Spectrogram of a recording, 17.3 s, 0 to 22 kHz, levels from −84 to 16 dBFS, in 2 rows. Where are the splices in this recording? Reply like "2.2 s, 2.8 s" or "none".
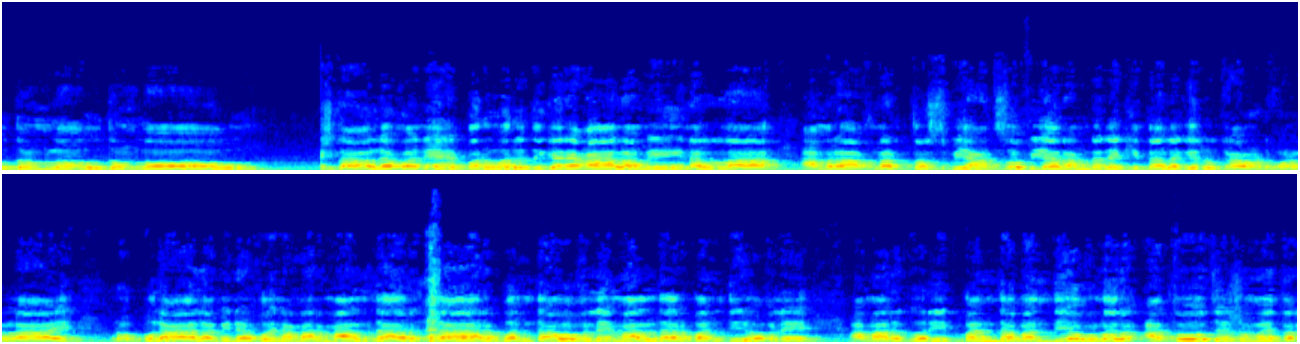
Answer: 2.2 s, 11.5 s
